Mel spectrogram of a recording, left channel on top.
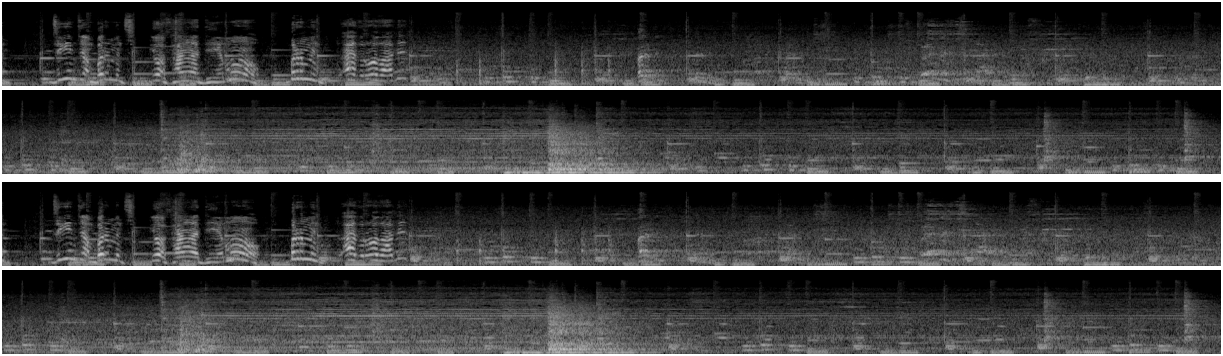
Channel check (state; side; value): normal; both; correlation 0.45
